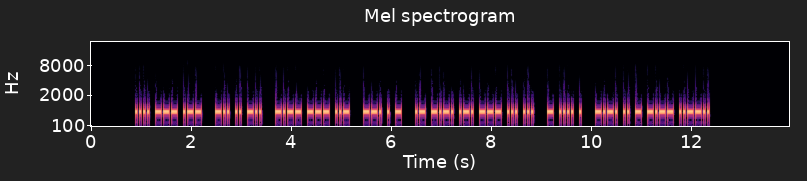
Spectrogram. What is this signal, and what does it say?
Morse code, heard as a keyed tone, about 32 wpm, 700 Hz. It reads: HOW DID YOU GET ACROSS THE CITY?
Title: Sentences from Top 1000 Words - Review Part 5 - 30wpm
